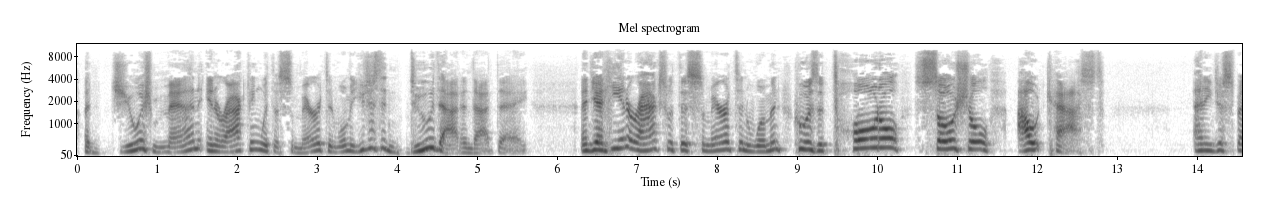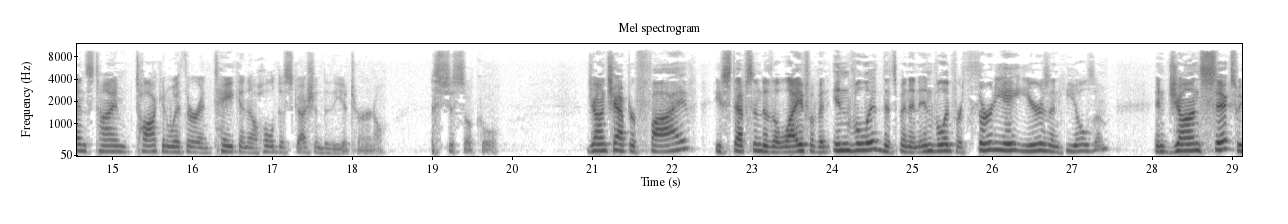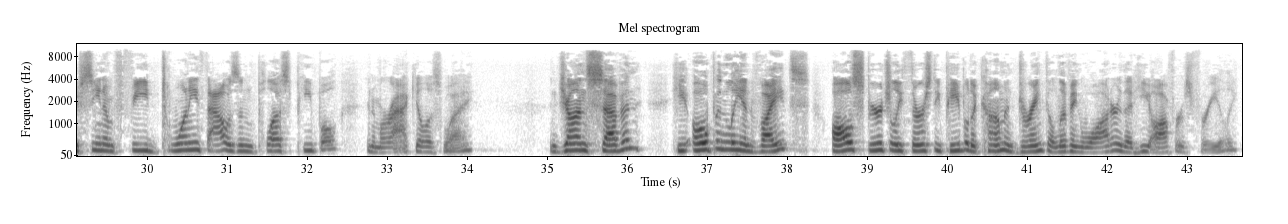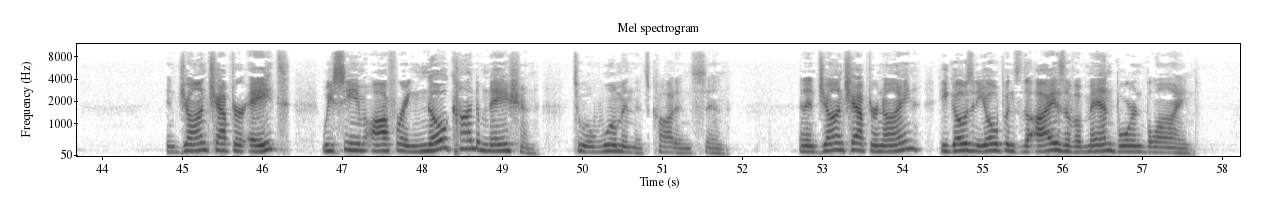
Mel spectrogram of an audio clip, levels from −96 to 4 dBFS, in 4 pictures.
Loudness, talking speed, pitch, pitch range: -31 LUFS, 145 wpm, 185 Hz, 165-205 Hz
